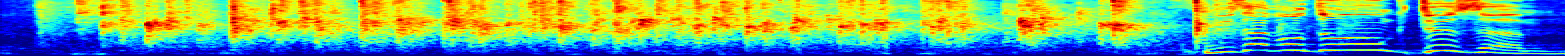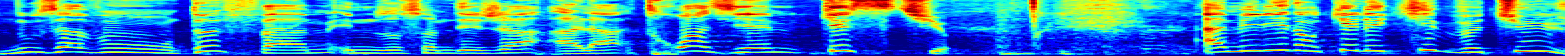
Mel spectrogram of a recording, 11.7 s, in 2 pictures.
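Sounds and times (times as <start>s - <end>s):
audience applause: 0.1s - 4.7s
speech: 4.6s - 11.7s.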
